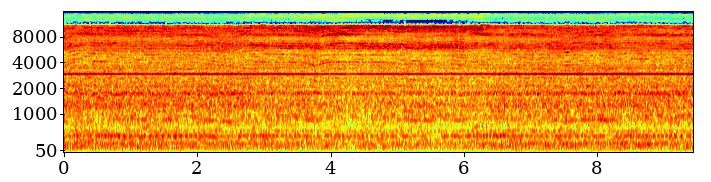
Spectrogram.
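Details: Steady high-pitched grinding whir of a podiatric nail drill reducing routine, not thick, toenails during preventive foot care, running continuously.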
